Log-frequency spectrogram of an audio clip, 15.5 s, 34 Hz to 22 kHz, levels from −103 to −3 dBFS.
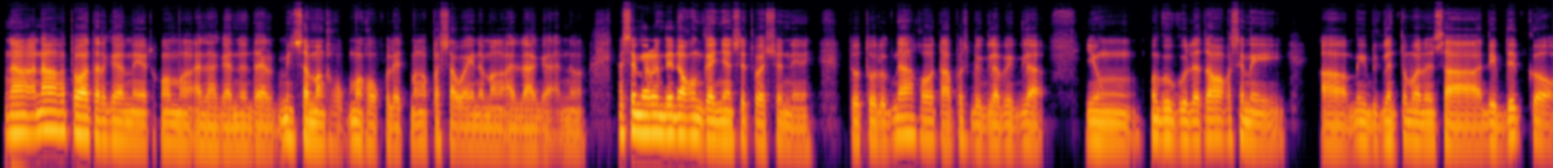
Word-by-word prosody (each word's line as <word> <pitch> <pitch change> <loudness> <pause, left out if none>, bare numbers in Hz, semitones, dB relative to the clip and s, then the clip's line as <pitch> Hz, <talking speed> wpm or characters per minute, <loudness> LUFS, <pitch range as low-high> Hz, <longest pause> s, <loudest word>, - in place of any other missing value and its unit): Na 130 0 +4
nakakatuwa 145 -3 +6
talaga 105 -3 0
meron 95 -1 -2
kang 95 0 0
mga 90 -2 -2
alaga, 85 0 -2
'no, 85 0 -3
dahil 85 0 -1
minsan 105 -1 +4
mga 95 -1 +1
maku 90 -3 -11
makukulit, 90 -3 -3
mga 95 +1 -5
pasaway 90 -3 -1
ng 85 -1 -4
mga 85 0 -3
alaga, 80 0 -3
ano? - - -8 0.3
Kasi 135 +2 +4
meron 130 -1 +6
din 130 0 +5
akong 120 -3 +4
ganyan 105 -2 +3
sitwasyon, 95 -1 -3
eh, 80 0 -6 0.4
tutulog 100 0 -3
na 125 +1 +2
ako 110 -3 -3
tapos 100 +2 -4
bigla 95 0 -2
bigla, 90 0 -2 0.5
'yung, 100 -2 0 0.2
magugulat 105 -2 0
ako 110 +1 +1
kasi 110 0 -1
may, 95 -2 -3 0.4
ah, 90 -1 0
may 100 +4 -3
biglang 95 0 -4
tumalon 100 -2 0
sa 90 -2 +2
dibdib 95 +4 -2
ko 95 -5 -1
95 Hz, 170 wpm, -23 LUFS, 90-110 Hz, 0.5 s, nakakatuwa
